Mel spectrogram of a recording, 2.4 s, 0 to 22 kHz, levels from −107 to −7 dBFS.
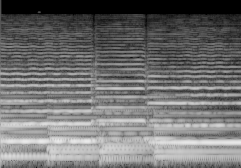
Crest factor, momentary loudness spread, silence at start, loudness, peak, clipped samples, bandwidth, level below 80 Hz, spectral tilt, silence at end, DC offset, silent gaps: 12 dB; 4 LU; 0 s; -21 LUFS; -8 dBFS; under 0.1%; 12.5 kHz; -66 dBFS; -4.5 dB/octave; 0 s; under 0.1%; none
